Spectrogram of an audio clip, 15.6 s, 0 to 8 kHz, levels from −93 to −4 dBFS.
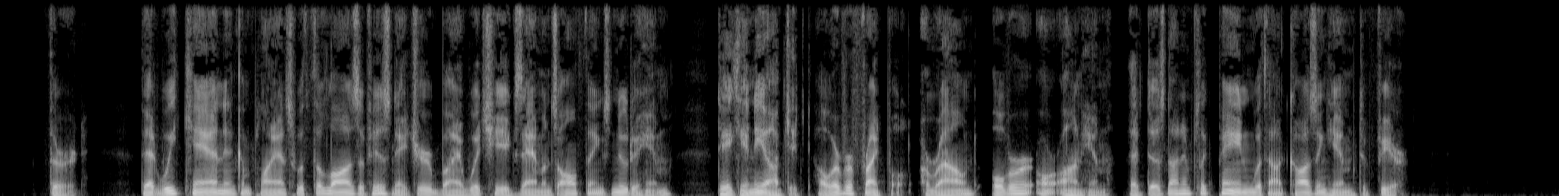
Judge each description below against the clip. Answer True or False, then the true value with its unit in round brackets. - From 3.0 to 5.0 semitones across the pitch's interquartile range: False (5.4 semitones)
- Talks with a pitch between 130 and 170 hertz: False (90 Hz)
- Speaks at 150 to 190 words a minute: True (160 wpm)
